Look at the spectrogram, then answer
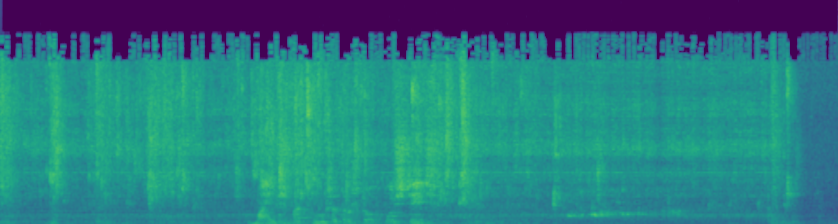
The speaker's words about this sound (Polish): Teraz naleję sobie wody. Staram się oczywiście, żeby była jak najcieplejsza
